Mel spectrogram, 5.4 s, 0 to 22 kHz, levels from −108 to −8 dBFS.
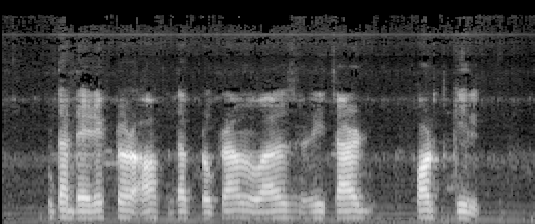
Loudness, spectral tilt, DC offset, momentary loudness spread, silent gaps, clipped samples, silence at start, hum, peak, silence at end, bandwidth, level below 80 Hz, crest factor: -21 LUFS; -5.5 dB/octave; under 0.1%; 13 LU; none; under 0.1%; 0.5 s; none; -2 dBFS; 0.6 s; 15.5 kHz; -60 dBFS; 20 dB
